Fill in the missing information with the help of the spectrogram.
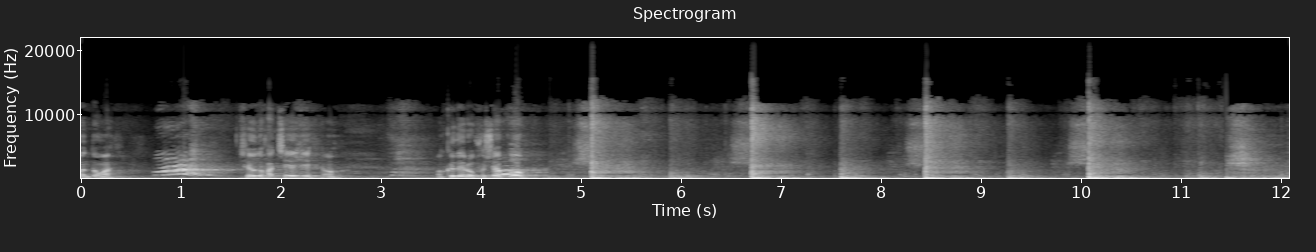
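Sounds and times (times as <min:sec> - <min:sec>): kicks thudding on punching bags: 0:05.1 - 0:11.4.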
